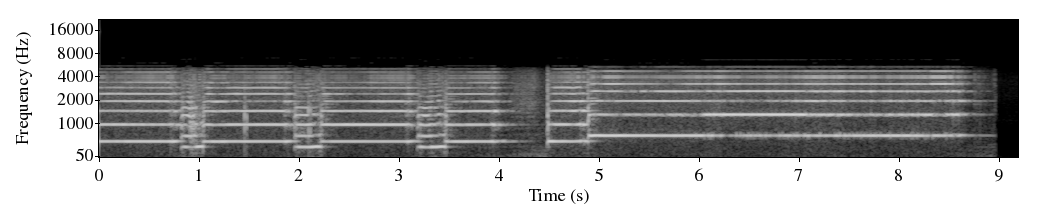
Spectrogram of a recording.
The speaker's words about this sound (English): would you please release the sound of the shofar and the roar of the Lion of Judah, and Ricky will get us started.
